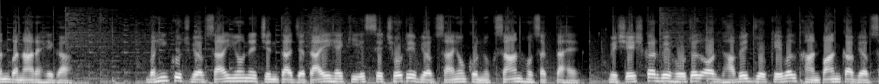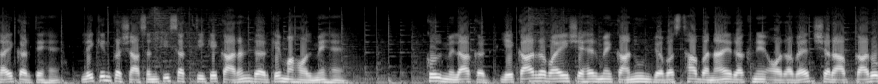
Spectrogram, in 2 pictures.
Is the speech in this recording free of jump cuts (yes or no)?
yes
